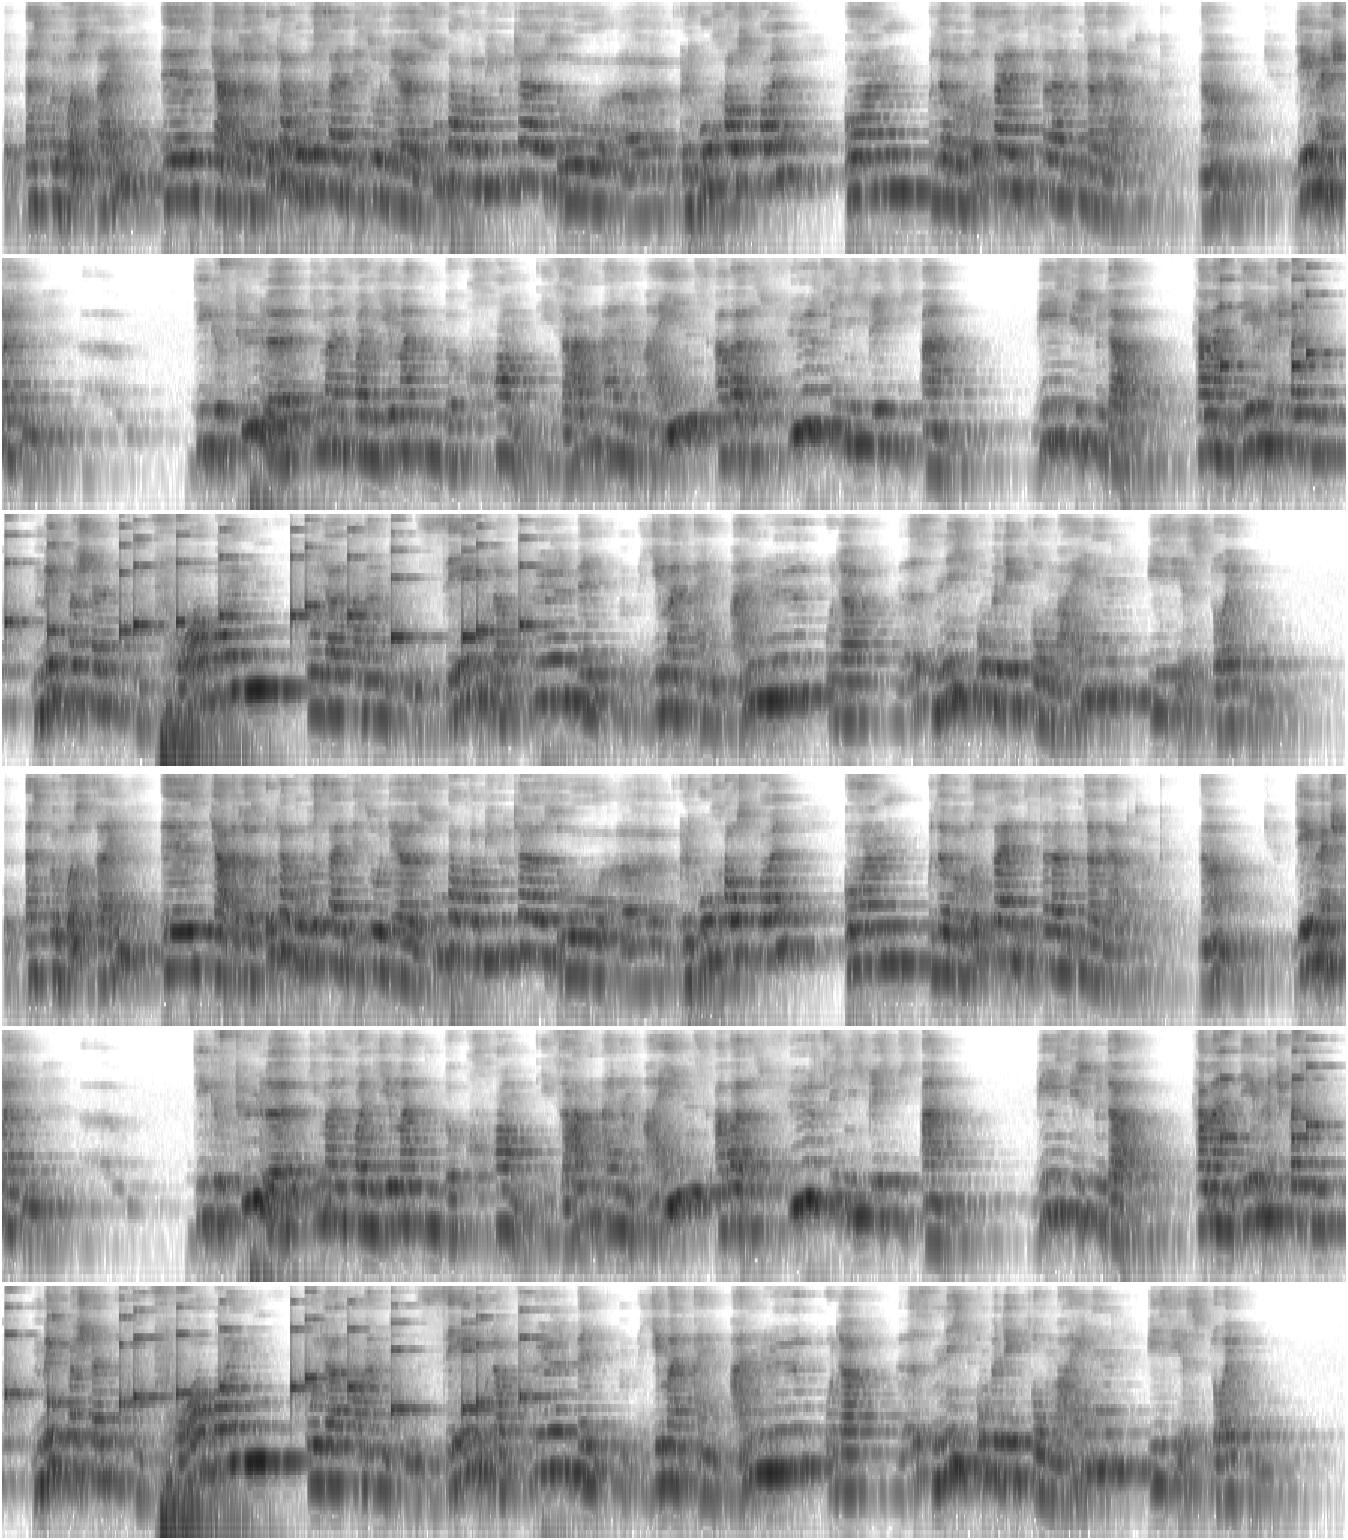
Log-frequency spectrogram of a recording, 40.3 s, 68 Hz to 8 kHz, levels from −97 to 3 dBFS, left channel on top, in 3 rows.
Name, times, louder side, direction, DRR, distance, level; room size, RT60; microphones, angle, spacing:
voice 1, 0.2-1.2 1.6-7.8 8.4-9.0 9.2-11.2 11.9-12.2 12.9-13.7 15.4-21.0 21.3-22.9 23.8-24.7 25.4-26.6 27.2-29.5 29.9-32.8 33.2-35.4 35.8-38.0 38.3-39.4, right 1 dB, 25° right, -3 dB, 1.7 m, -28 dB
Ringtone, 25.6-25.7 26.3-26.6 26.9-27.0 27.3-27.5 28.0-28.3 28.6-28.7 29.0-29.2 29.8-30.0 30.3-30.5 30.8-30.9 31.5-31.7 32.0-32.2, left 2 dB, 5° left, 0.5 m, -27 dB
6.9 x 3.6 x 4.1 m, 1.0 s
head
